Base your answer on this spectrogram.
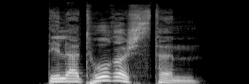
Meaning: strong dative masculine/neuter singular superlative degree of delatorisch
- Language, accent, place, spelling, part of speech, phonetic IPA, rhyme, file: German, Germany, Berlin, delatorischstem, adjective, [delaˈtoːʁɪʃstəm], -oːʁɪʃstəm, De-delatorischstem.ogg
